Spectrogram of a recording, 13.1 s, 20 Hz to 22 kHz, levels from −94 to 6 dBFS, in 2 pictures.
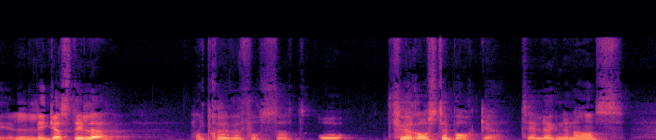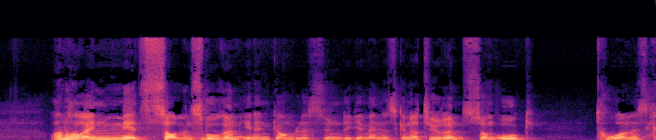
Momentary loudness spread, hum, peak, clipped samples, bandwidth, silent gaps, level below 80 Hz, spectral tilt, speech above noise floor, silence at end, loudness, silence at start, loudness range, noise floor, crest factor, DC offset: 17 LU; none; 0 dBFS; under 0.1%; 16.5 kHz; none; -60 dBFS; -6 dB/octave; 41 dB; 0 s; -17 LUFS; 0 s; 6 LU; -57 dBFS; 18 dB; under 0.1%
